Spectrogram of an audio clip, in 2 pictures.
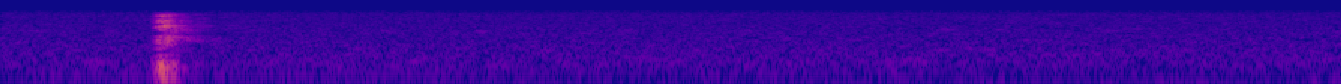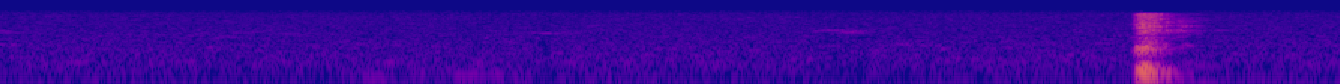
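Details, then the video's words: White-tailed deer with a sneeze attack: two sharp, explosive breathy bursts about eight seconds apart, with a faint steady hiss and near silence between them. "Whitetail With a Sneeze Attack"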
